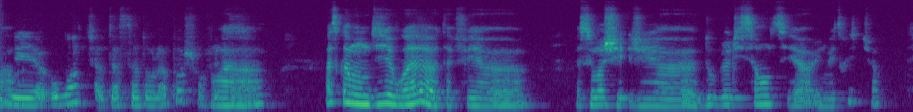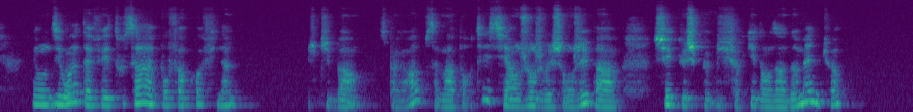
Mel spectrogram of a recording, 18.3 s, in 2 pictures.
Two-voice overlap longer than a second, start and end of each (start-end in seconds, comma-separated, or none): none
